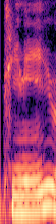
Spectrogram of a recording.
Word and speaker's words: Tini: Call me Tini.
